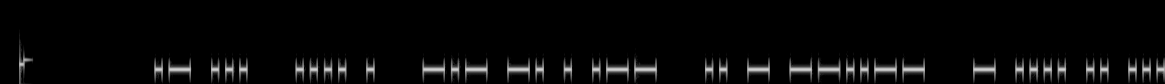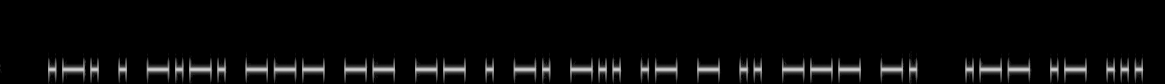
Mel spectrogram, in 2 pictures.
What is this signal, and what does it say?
Morse code, heard as a keyed tone, about 17 wpm, 700 Hz. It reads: AS HE KNEW IT, THIS RECOMMENDATION WAS
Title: Sentences from Top 1600 Words 17wpm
